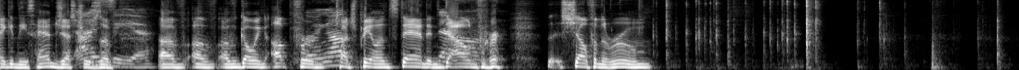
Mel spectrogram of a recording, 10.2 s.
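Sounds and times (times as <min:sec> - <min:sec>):
speech: 0:00.0 - 0:06.8
typing on a computer keyboard: 0:06.4 - 0:10.1.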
